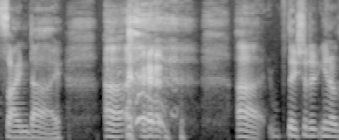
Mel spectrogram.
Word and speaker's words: sine die: No, because the I's are pronounced E's and the E's are pronounced E, so it would be Sine Die.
